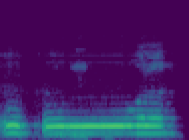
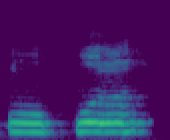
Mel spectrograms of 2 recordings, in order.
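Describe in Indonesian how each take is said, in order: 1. Suku kata kul dipanjangkan. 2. Suku kata kul pendek dan terputus. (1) "jangan ukul" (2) "Dimatikan cepat"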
